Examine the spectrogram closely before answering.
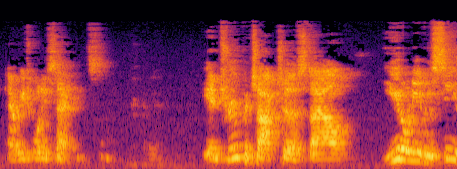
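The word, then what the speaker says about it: Pecha Kucha: Pichakcha, it's spelled like Picha Kucha, pronounced Pichakcha, is Japanese for chit-chat.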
